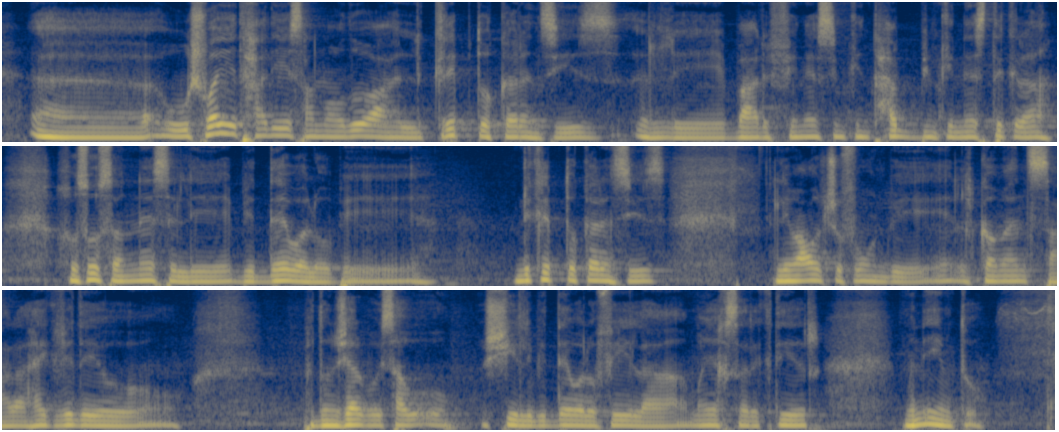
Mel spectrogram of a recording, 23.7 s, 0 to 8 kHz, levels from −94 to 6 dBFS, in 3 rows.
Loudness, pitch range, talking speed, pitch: -23 LUFS, 105-120 Hz, 105 wpm, 110 Hz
